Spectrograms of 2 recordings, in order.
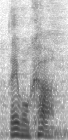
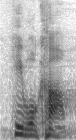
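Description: First: Hushed, whispered promise; mysterious movie voice. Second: Said in the usual way. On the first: Acted. Preacher quotes the voice the farmer kept hearing, whispered. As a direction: whisper it like an unseen voice. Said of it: "the voice kept saying".

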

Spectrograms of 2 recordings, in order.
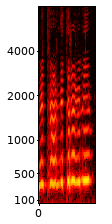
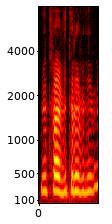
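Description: First: Much higher, desperate plea; high pleading. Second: Pleading. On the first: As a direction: beg in a high voice. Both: Real, not acted. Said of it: "bunu sığırlarla hardcore için yapıyorum".

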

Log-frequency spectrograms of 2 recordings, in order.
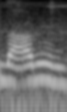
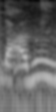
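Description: Both takes have the same delivery.

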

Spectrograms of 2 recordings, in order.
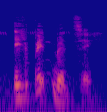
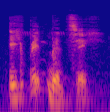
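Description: First: Much softer, muttered to himself; murmuring. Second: Said in the usual way. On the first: Acted. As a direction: mumble it as you doze off. (vor sich hin murmeln) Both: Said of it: "murmelt Alf diese Worte vor sich hin".

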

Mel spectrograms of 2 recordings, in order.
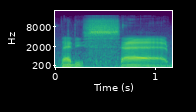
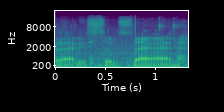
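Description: First: Said in the usual way. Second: Hushed, slow mock sorrow; whispered sad. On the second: Real, not acted. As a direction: breathe it out sadly. Repeats sad quietly.

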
